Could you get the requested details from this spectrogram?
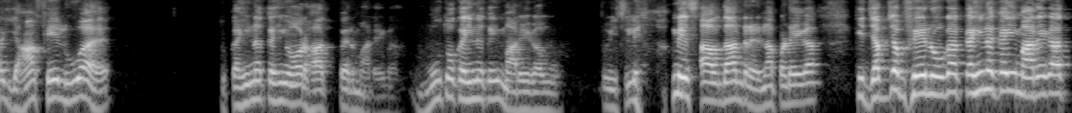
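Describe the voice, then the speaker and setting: Guy talking politics slowly, kinda high voice, mixes in english a lot. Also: fairly bright tone. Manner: slow, deliberate Hindi-English code-switching. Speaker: political commentator. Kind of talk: conversational political commentary.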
